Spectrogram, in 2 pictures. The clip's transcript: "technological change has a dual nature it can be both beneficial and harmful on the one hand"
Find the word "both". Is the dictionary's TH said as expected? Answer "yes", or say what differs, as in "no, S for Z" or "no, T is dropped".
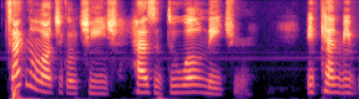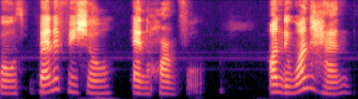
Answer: yes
